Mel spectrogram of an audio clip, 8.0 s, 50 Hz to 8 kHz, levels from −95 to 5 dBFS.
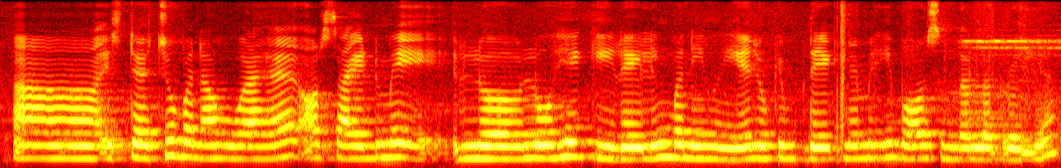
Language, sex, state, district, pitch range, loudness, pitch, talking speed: Hindi, female, Himachal Pradesh, Shimla, 220-235 Hz, -13 LUFS, 225 Hz, 190 wpm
